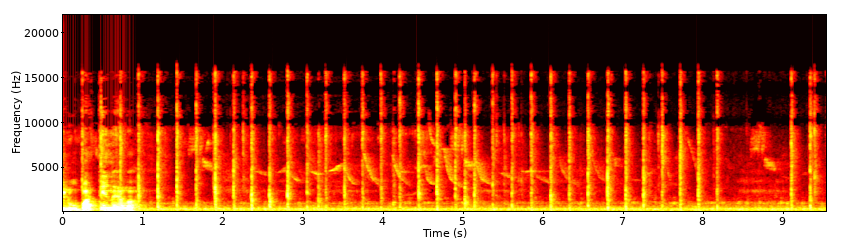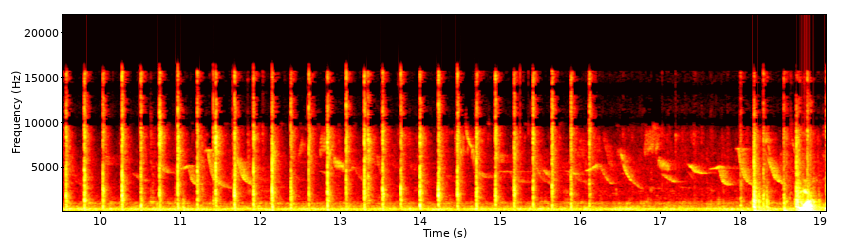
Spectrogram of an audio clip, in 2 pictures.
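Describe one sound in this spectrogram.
A knife taps rapidly, chopping into a firm fruit.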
